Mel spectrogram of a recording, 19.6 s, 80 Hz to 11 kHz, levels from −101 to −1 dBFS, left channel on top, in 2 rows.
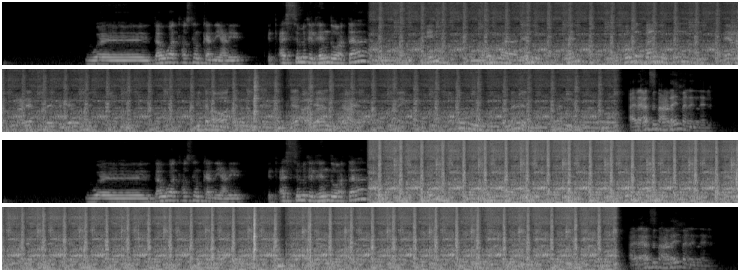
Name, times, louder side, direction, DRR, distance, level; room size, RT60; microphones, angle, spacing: voice 1, 1.1-3.2 3.5-7.9 8.2-11.6 12.3-13.5 13.8-14.6 15.7-18.8, left 2 dB, 25° left, 0.4 m, -49 dB
sound 1, 4.9-18.0, right 9 dB, 85° right, 0.3 m, -40 dB
voice 2, 12.6-15.5 18.2-19.3, left 4 dB, 80° left, 0.6 m, -53 dB
2.8 x 2.1 x 2.8 m
head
